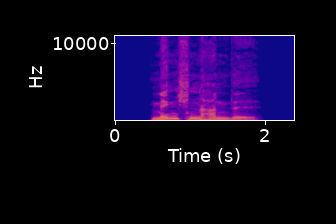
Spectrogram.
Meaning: human trafficking
- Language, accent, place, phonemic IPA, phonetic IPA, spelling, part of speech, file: German, Germany, Berlin, /ˈmɛnʃənˌhandəl/, [ˈmɛn.ʃn̩ˌhan.dl̩], Menschenhandel, noun, De-Menschenhandel.ogg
